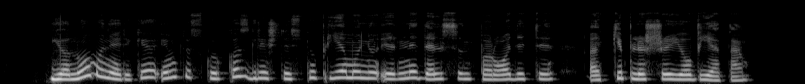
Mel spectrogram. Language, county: Lithuanian, Vilnius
